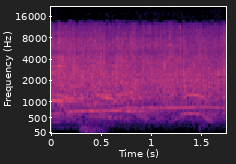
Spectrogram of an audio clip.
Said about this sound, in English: Oh, come on. Can we just clap like there is 2,000 people? Can we clap like there really is a revival on the way?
